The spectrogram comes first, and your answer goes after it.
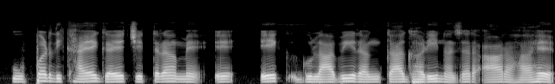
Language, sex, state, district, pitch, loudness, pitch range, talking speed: Hindi, male, Assam, Kamrup Metropolitan, 125 Hz, -13 LUFS, 120-135 Hz, 150 wpm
